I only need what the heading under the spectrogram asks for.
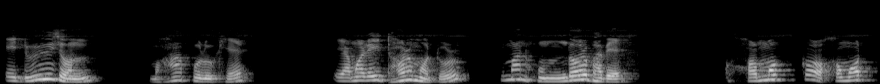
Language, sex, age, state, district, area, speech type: Assamese, male, 60+, Assam, Majuli, urban, spontaneous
